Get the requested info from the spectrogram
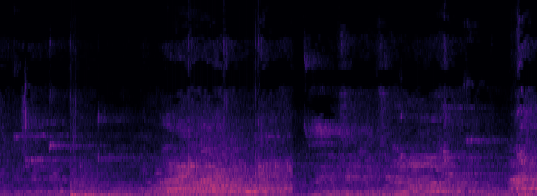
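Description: A volleyball struck hard once, a sharp thump about half a second in, followed by players and onlookers shouting, the sound echoing around a large sports hall.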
